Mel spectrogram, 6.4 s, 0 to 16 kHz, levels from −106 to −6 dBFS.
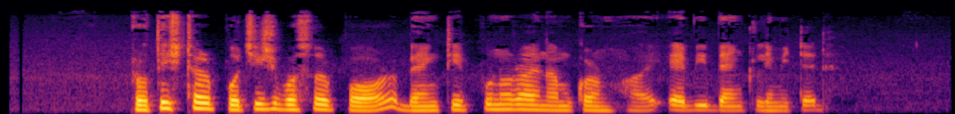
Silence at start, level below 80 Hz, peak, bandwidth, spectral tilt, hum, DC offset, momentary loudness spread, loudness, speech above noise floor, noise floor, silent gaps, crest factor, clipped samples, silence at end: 0.9 s; -72 dBFS; -2 dBFS; 11 kHz; -6.5 dB/octave; none; under 0.1%; 14 LU; -22 LUFS; 45 dB; -67 dBFS; none; 20 dB; under 0.1%; 0.9 s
